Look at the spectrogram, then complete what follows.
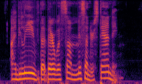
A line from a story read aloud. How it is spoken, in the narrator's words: said Mrs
